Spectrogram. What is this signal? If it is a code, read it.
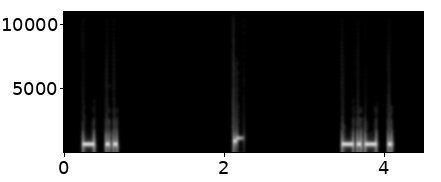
Morse code, heard as a keyed tone, about 25 wpm, 700 Hz. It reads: TI KE
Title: Top Two Letter Combinations in Words 25wpm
